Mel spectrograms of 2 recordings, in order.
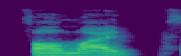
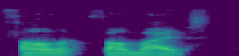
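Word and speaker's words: fomites: we just said about foam mites i had mispronounced it foam bites that those probably are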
